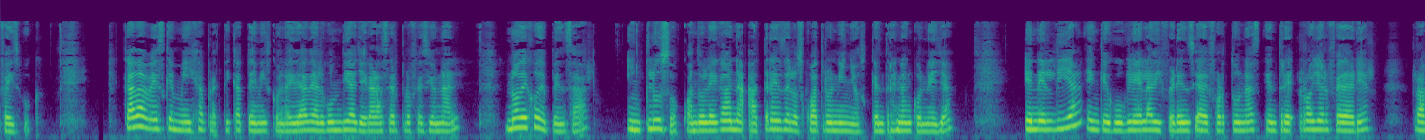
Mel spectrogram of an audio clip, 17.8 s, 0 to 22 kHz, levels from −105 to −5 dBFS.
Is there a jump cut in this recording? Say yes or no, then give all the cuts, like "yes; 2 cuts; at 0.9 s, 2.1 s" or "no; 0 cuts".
yes; 1 cut; at 1.4 s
